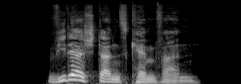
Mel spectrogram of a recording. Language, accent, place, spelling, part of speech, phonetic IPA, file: German, Germany, Berlin, Widerstandskämpfern, noun, [ˈviːdɐʃtant͡sˌkɛmp͡fɐn], De-Widerstandskämpfern.ogg
- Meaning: dative plural of Widerstandskämpfer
